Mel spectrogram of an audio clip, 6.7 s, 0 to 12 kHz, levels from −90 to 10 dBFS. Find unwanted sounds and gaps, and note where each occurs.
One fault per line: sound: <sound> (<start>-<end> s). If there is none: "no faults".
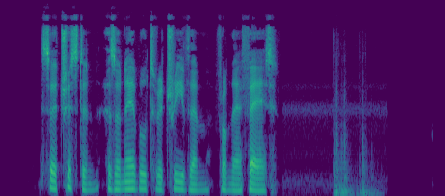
sound: thud (5.0-5.8 s)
